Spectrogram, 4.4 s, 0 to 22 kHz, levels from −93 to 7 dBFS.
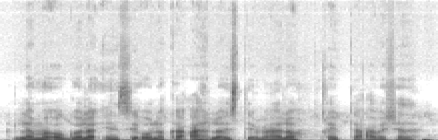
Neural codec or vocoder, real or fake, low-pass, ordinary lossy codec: none; real; none; none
